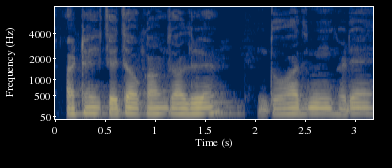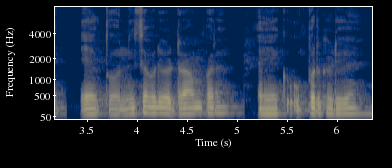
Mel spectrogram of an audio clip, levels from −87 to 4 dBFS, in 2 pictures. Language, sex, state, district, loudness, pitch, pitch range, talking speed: Marwari, male, Rajasthan, Nagaur, -32 LUFS, 105 Hz, 100-110 Hz, 215 wpm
